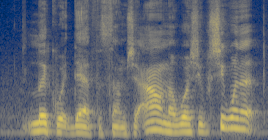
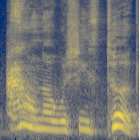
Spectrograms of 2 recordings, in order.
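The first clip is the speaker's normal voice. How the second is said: higher, louder mock outburst; angry clerk; 7 semitones higher, 6 dB louder than usual. Clerk refusing the boyfriend's offer to pay, imitated angry protest. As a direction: imitate an indignant clerk cutting someone off. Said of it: "he looked so angry".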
